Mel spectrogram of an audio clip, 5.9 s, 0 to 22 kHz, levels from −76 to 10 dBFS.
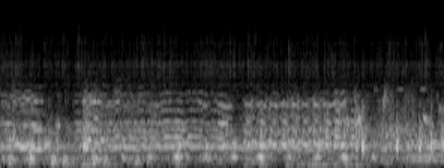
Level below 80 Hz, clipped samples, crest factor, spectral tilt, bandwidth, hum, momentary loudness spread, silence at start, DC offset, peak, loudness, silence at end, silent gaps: -72 dBFS; under 0.1%; 18 dB; -8 dB/octave; 10 kHz; none; 5 LU; 0 s; under 0.1%; -2 dBFS; -21 LUFS; 0 s; none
